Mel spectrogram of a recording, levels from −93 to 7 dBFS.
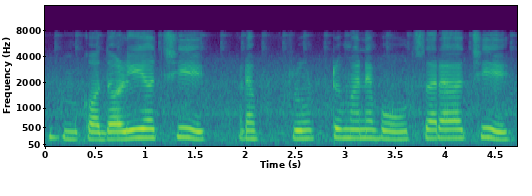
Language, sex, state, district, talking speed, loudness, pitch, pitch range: Odia, female, Odisha, Sambalpur, 90 wpm, -15 LUFS, 215 Hz, 195-225 Hz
